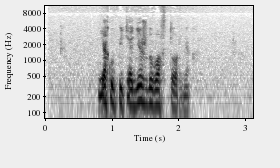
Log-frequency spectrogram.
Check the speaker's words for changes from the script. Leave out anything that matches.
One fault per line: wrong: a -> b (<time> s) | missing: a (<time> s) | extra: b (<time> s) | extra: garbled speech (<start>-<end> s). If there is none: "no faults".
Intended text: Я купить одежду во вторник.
no faults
